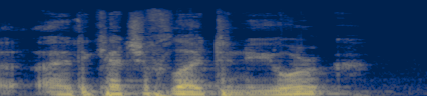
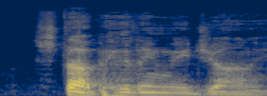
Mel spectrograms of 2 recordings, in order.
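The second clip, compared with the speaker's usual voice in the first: high, loud, frantic, upset freaked-out scream; 5 semitones higher, 5 dB louder than usual. Retelling what a woman screamed while on the phone, imitating a freaked-out, upset scream. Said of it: "her best um, freaked out, upset voice, high pitched".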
